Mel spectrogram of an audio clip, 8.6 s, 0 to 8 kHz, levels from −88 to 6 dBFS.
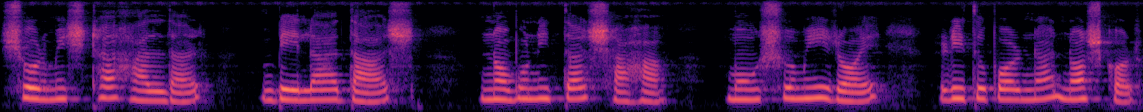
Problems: none marked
